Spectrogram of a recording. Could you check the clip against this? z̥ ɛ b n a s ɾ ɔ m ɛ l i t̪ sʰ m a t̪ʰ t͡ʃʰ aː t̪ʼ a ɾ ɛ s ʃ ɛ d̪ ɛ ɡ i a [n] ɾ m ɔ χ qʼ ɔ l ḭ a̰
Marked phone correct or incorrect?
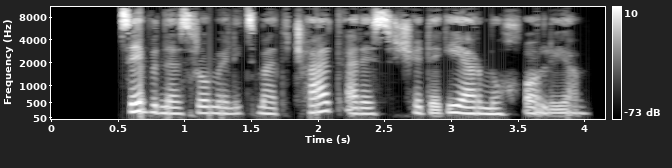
incorrect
